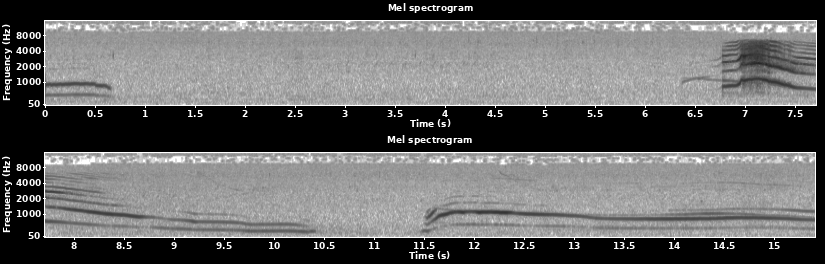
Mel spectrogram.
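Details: Cats in a night fight recorded by a trail camera: a brief low moan, then silence, then a sharp, loud cry sliding steeply downward into a drawn-out groan, followed by a long, level, wavering yowl.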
